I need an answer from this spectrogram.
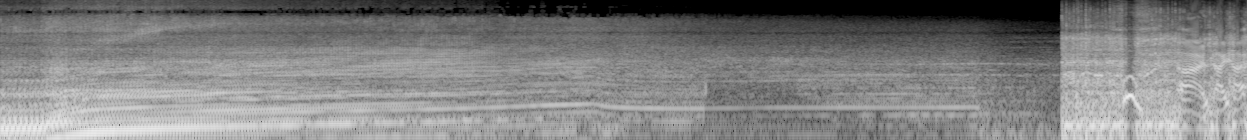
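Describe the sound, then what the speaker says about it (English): A twin-turbo LS-swapped Dodge Charger launches in a drag race, its engine loud and close as it revs up and climbs through a long pull, then drops away. A voice cuts in near the end. "I don't even think I pressed the gas pedal all the way."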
